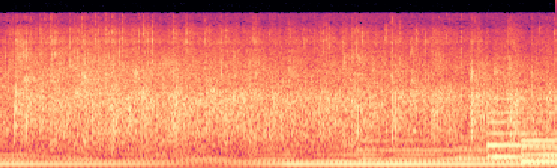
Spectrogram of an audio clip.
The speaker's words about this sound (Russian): Дай огромные аплодисменты, Господи.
